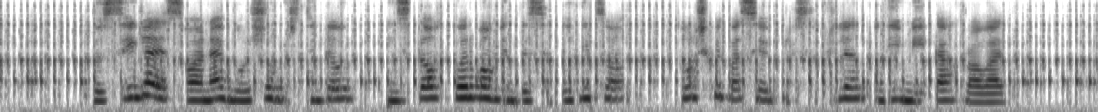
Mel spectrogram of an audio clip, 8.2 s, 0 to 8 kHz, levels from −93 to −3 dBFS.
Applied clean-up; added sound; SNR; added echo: neural diffusion model UNIVERSE++.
